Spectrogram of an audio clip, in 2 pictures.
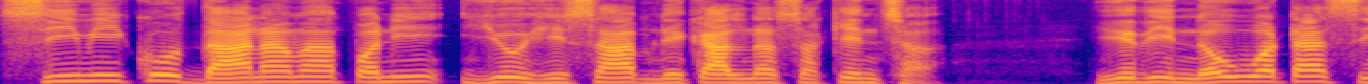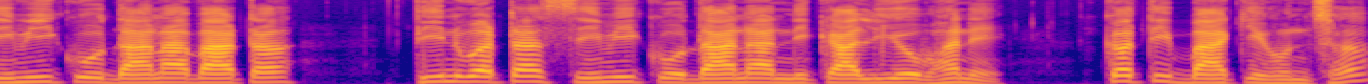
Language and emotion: Nepali, neutral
